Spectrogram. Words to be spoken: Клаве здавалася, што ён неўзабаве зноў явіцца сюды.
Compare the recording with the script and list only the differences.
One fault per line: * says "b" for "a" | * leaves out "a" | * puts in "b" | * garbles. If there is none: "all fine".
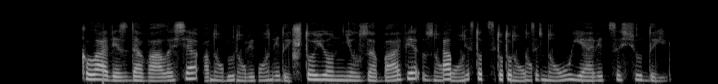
* garbles
* garbles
